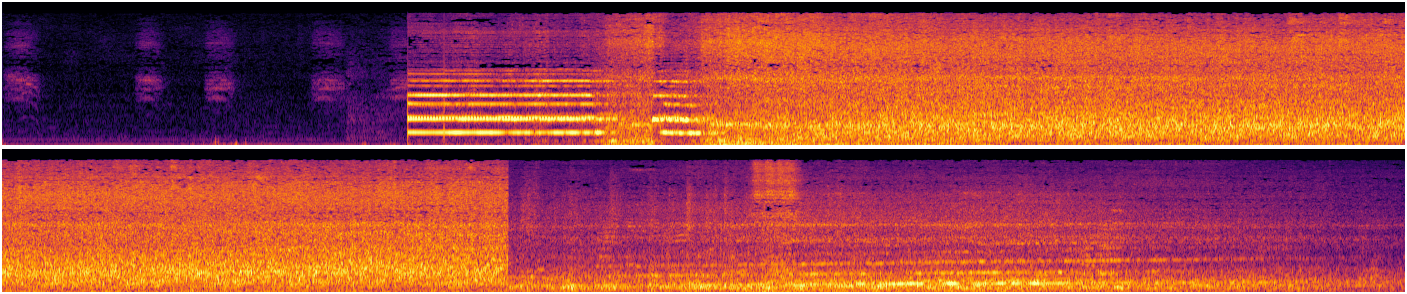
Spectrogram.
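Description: Mumbai suburban electric local train: a single steady horn blast lasting about two and a half seconds, then the loud rushing and rattling of the train running. Later the running turns quieter and duller, with whining tones that slowly slide in pitch.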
